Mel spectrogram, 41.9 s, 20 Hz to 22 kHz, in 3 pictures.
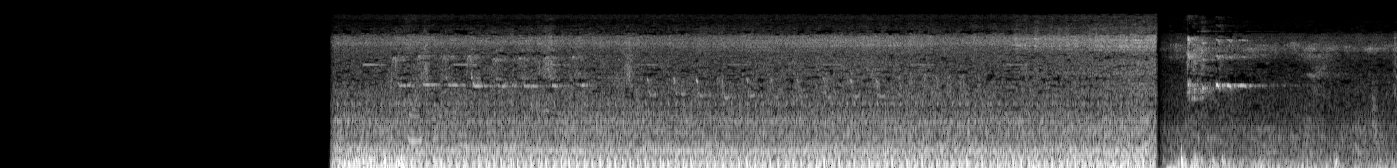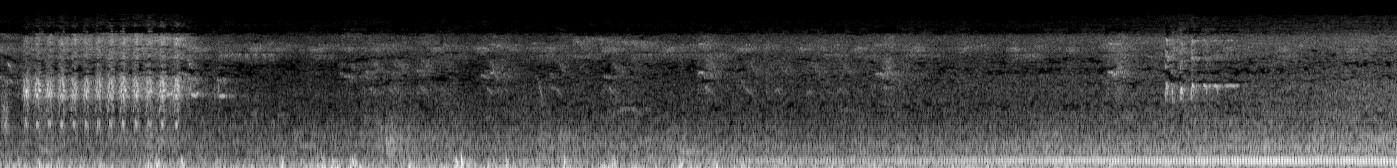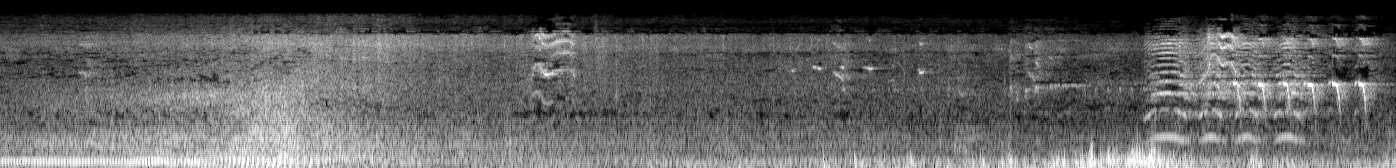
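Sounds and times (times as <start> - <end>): steady engine hum: 3.3 - 11.6, 18.8 - 41.9
vehicle engine passing: 3.3 - 11.6, 21.0 - 41.8.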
